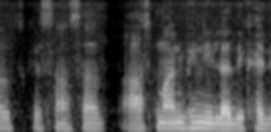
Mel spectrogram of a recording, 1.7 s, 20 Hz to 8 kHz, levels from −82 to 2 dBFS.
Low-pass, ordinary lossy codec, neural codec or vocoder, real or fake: none; none; none; real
